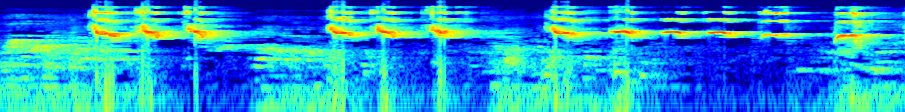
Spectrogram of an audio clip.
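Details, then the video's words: White-rumped shama reacting to a played sound with bursts of high, sharp ringing notes in groups of three or four, separated by short pauses, with faint lower chatter between. "MURAI BATU MAKIN EMOSI SETELAH MENDENGAR SUARA INI"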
